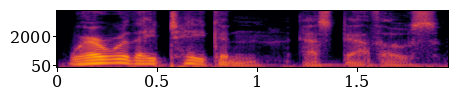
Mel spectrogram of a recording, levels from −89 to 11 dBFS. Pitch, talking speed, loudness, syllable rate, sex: 90 Hz, 185 wpm, -21 LUFS, 6.6 syllables/s, male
